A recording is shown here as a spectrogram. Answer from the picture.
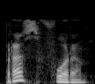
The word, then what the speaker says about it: просфора: Что такое просфора? Ударение делаю здесь просфора, чтобы было понятно, потому что как только не делал, ты просфора и просфора. Вот специально спрашивал у греков, как правильно.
